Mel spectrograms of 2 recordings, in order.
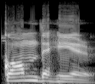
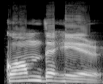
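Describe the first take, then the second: No difference in how they are said.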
